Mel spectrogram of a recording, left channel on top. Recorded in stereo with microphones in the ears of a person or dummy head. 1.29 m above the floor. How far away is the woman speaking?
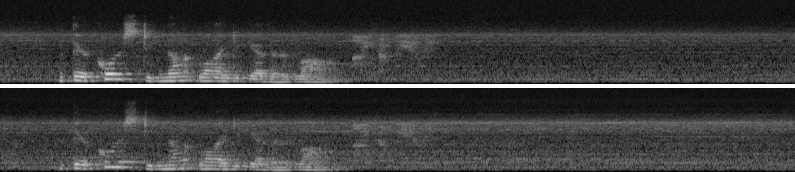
About 2.0 m.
